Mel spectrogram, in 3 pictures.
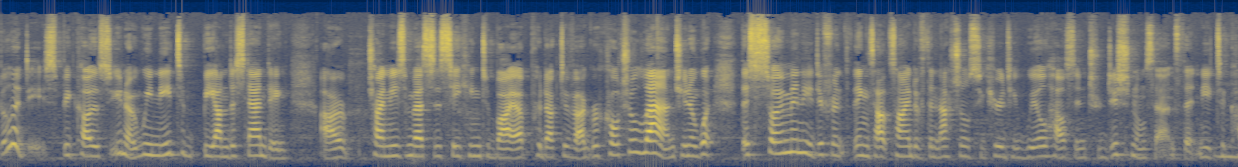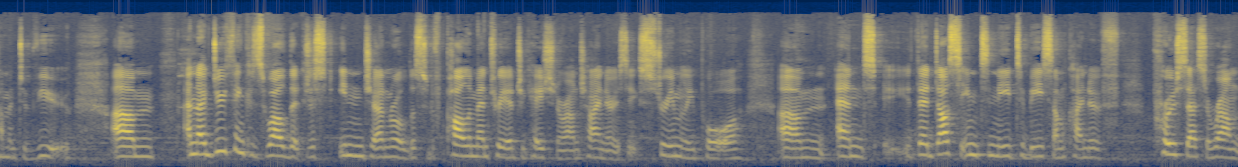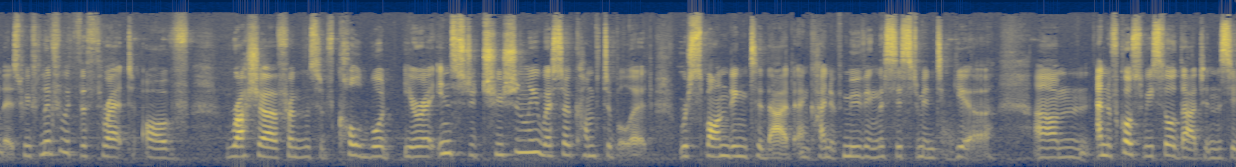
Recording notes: live from Conservative party conference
